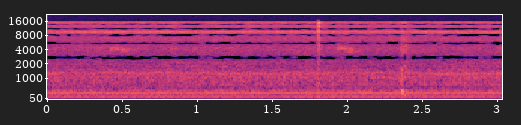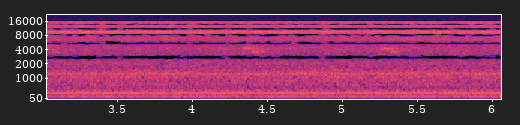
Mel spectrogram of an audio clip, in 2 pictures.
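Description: Steady hum inside the cabin of a 2004 BMW X5 idling at about 790 rpm, with a single light tap a couple of seconds in.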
